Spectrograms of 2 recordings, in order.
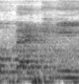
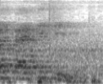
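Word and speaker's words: pachytene: इसको पैकिटीन या पैकिटीन दोनों प्रोनाउंसिएशन दे सकते हैं।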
